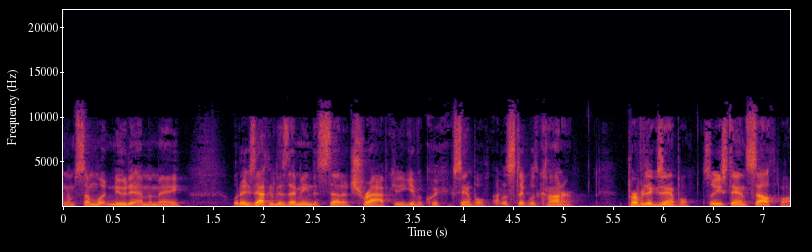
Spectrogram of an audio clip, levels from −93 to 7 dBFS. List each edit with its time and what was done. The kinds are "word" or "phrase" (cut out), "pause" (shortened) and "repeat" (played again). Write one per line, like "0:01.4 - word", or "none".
0:04.3 - word

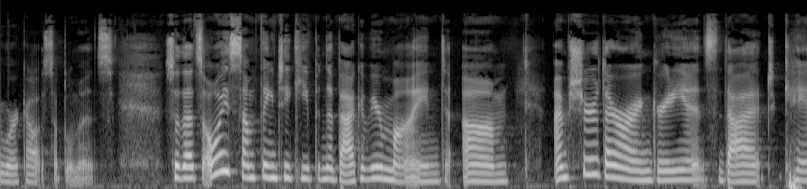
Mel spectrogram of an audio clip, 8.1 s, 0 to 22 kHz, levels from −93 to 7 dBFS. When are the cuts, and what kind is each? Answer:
none

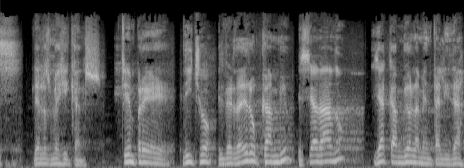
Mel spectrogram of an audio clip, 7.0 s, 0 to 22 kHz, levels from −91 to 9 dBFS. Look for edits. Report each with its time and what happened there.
0:02.7 - word
0:03.3 - word
0:04.5 - word
0:05.5 - word

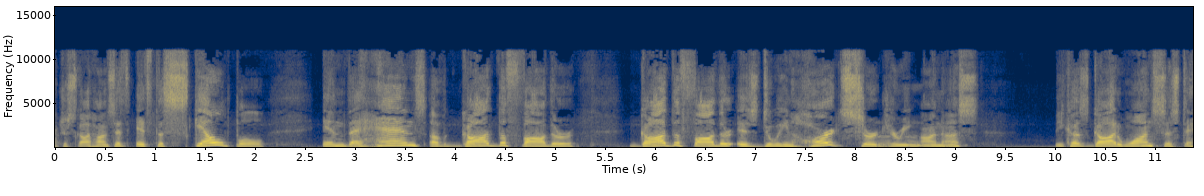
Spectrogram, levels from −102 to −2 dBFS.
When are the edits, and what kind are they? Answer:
none

